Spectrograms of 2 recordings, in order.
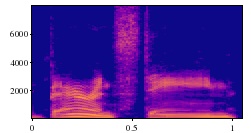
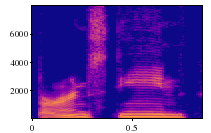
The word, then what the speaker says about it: Berenstain: jumped out of me Baron stain not Bernstein so that comes up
